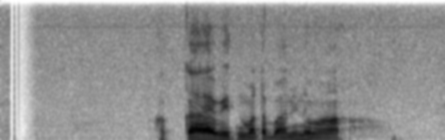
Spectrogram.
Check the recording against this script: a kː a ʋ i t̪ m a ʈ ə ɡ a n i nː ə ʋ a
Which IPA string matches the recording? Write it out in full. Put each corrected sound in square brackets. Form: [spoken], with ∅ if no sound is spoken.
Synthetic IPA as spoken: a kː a ʋ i t̪ m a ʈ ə [b] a n i [n] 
